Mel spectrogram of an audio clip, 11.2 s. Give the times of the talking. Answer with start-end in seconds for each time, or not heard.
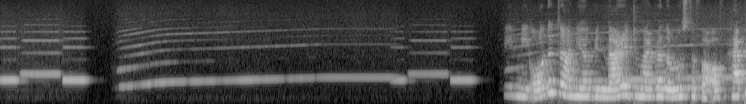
7.6-11.1.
